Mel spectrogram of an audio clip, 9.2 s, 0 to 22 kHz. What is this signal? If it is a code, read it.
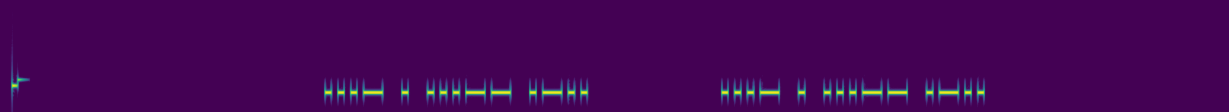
Morse code, heard as a keyed tone, about 25 wpm, 700 Hz. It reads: VE3L VE3L
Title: DXCC-100 Call Signs - 4 Characters - Repeated 2x - 25wpm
